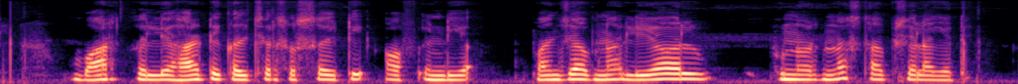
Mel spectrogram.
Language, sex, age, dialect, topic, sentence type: Kannada, male, 18-24, Central, agriculture, statement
